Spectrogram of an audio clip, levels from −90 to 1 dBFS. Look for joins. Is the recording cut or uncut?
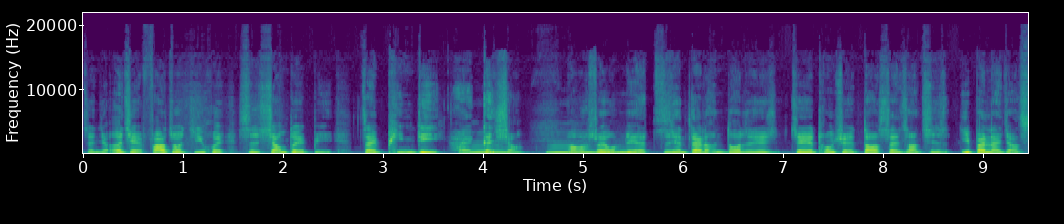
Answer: cut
